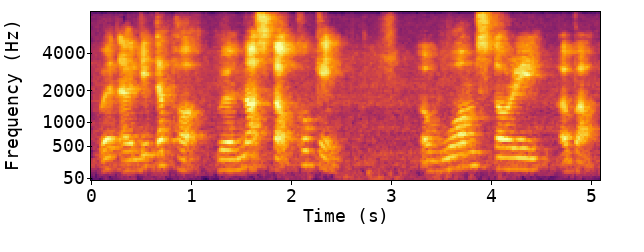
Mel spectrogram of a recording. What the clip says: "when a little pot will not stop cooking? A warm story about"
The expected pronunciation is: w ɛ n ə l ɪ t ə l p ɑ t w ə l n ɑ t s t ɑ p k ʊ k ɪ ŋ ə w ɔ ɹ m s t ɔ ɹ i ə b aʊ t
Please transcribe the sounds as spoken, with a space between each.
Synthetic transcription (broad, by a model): w ɛ n ə l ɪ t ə p ɑ t w ə l n ɑ t s t ɑ p k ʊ k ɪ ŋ ə w ɔ m s t ɔ ɹ i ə b aʊ t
